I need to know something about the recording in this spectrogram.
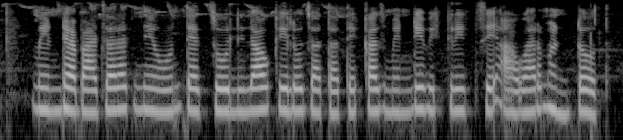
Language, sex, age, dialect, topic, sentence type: Marathi, female, 18-24, Southern Konkan, agriculture, statement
